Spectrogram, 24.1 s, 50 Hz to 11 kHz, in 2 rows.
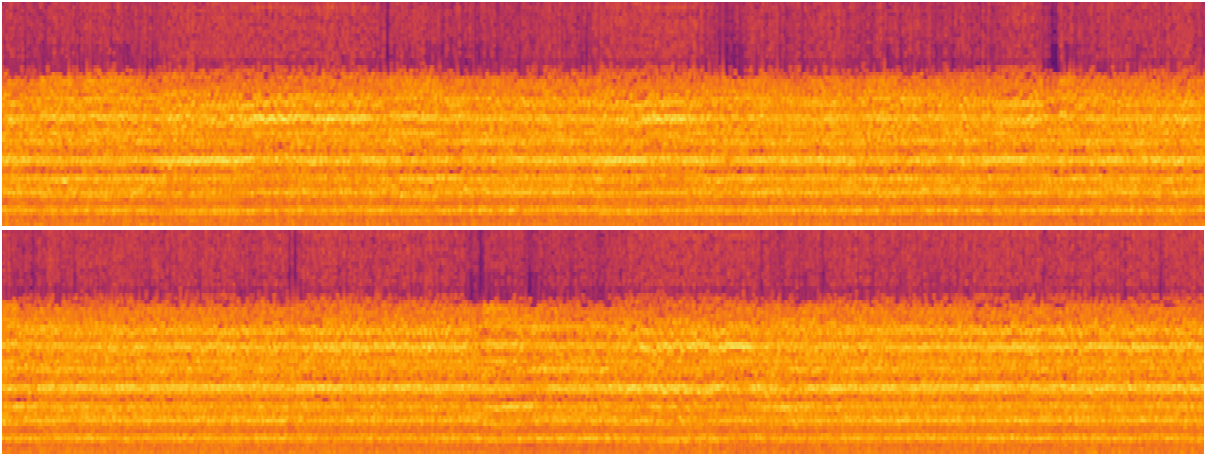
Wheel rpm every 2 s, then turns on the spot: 220, 230, 230, 220, 230, 220, 230, 230, 230, 220, 230, 230.
none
